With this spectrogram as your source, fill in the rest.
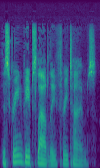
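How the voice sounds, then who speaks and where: A man's voice: lowish voice, lively intonation, a little slow, darkish tone, dry recording, studio quality. A man narrating screenplay stage directions in a scripted read.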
